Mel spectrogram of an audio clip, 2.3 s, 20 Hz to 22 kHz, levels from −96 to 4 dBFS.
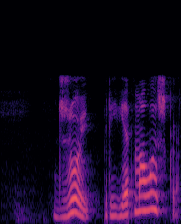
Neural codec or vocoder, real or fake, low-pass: none; real; 5.4 kHz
